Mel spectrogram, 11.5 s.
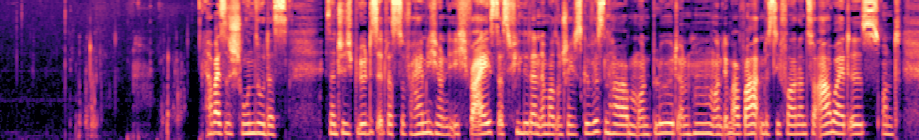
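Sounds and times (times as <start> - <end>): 
person sipping coffee: 0.8 - 2.5
speech: 2.6 - 11.4.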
